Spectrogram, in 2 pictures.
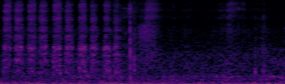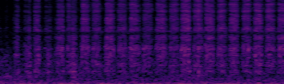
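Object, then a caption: Felt-tip marker on velvet-flocked paper sheet. A dark red marker's felt tip rubs across a flat black velvet-flocked paper sheet in coloring strokes. It makes a soft, steady scratchy brushing with a bright, hissy texture, pulsing in quick back-and-forth strokes. The strokes pause briefly into a quieter stretch before resuming.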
